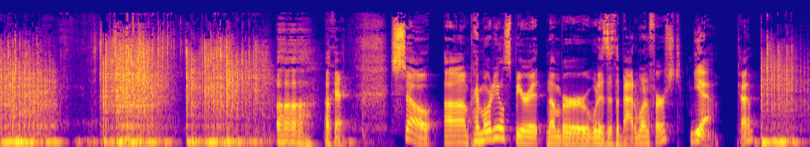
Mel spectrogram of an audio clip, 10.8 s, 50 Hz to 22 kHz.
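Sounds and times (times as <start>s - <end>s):
dice rattling and clattering in a shaken cloth bag: 0.0s - 3.0s
speech: 3.7s - 10.4s.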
